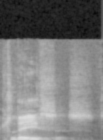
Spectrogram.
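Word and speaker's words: κλῆσις: The major word that you're going to become acquainted with tonight is a Greek word that is pronounced klesis.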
